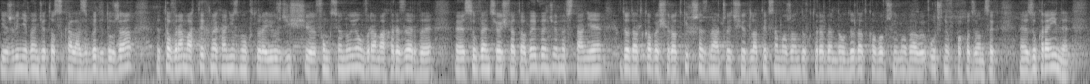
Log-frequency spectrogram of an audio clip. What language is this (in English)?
Polish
